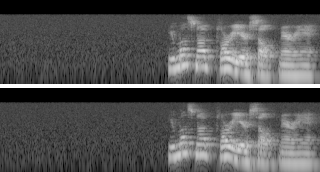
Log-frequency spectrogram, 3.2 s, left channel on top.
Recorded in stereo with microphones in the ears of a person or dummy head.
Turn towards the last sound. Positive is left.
turn(degrees=25)  # may be behind; listen again after turning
